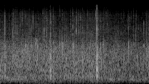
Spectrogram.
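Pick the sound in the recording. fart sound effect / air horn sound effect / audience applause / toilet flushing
audience applause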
